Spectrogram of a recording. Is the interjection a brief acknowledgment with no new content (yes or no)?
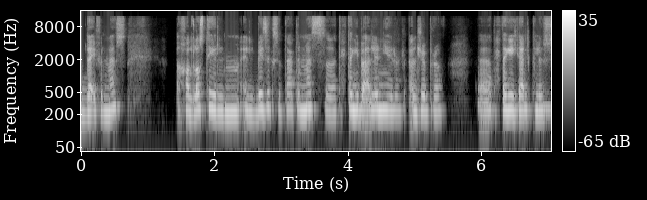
yes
